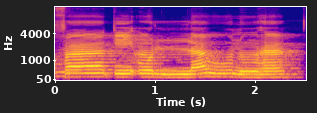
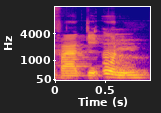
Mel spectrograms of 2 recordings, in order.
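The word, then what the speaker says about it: فاقع لونها: Sofrou faqiul launuha. Tanwin bertemu lam di sini kita masukin sehingga cara bacanya faqiulla. Jadi bukan faqiun lagi.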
